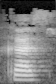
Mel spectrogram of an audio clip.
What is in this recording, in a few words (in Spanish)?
"jaz", Silabas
